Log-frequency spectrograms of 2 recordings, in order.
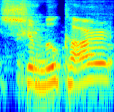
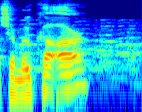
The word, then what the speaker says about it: Shamukaar: bad it's bad what's that is is it shimookar or shamuka r it's shamu they're both acceptable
